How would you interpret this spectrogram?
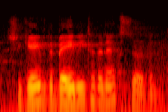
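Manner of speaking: ordinary delivery, nothing marked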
